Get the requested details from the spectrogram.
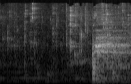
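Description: A single bright clink of glasses raised in a toast in a recording studio, sharp, with a short ringing tail that fades out. Faint background noise comes before it.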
